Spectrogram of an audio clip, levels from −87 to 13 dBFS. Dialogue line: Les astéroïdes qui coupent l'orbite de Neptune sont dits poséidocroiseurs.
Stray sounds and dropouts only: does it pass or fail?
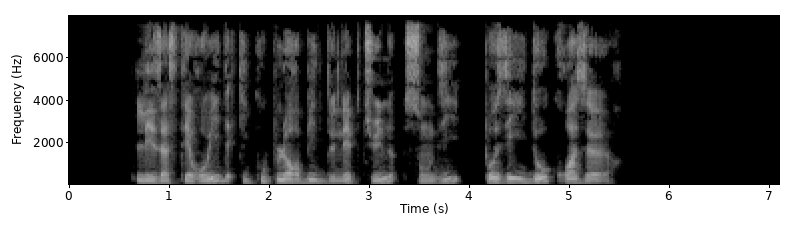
pass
